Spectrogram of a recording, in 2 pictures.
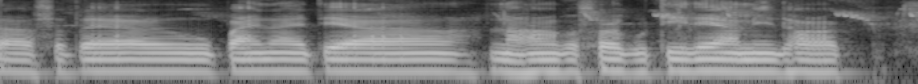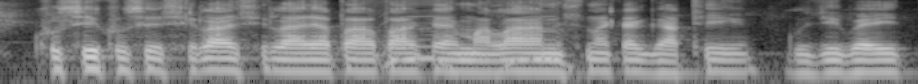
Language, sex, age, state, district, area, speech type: Assamese, male, 45-60, Assam, Golaghat, rural, spontaneous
